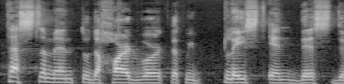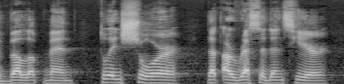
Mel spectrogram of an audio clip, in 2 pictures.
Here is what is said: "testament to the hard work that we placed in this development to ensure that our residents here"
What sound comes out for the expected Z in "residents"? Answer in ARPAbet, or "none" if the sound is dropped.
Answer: S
